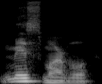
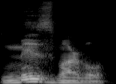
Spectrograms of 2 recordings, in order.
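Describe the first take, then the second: First: The first word ends with an s sound. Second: The first word ends with a z sound. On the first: The speaker calls it wrong. "Pronouncing it Miss Marvel would be inaccurate" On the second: The speaker calls it right. "Her name is pronounced Miz Marvel"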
